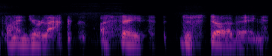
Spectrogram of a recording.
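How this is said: It is said in a Darth Vader voice.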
